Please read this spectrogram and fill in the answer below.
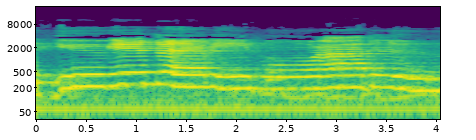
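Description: A slow song: a voice singing long held notes that slide from one pitch to the next.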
